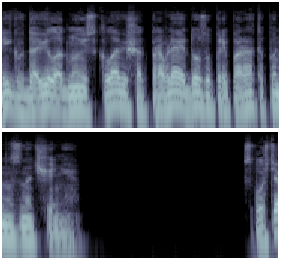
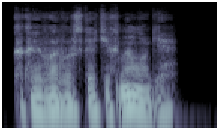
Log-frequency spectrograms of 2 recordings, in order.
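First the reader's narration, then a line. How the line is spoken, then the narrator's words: Barely audible awed whisper. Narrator (Russian): едва слышно прошептала Агата, пораженная увиденным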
